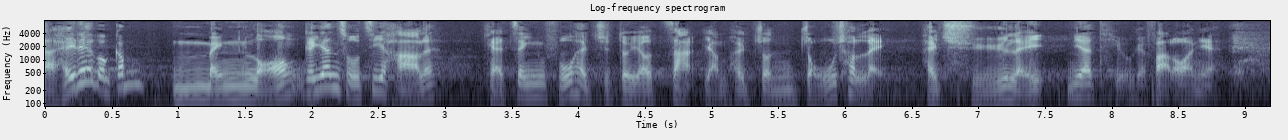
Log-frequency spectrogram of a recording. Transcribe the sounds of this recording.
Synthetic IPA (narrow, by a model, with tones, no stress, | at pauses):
naː˨˩ɦɐ˨˥jliː˥kɔː˧kɐ˨˥m | m̩˨˩mɪ˨˩ŋlɔː˨˥ŋkɛː˧jɐ˥nso˧wt͡siː˥haː˨lɛː˥ | kʰe˨˩jsɐ˨˩t̚t͡sɪ˧ŋfuː˨˥ɦɐ˨jt͡ʃyː˨t̪ɵ˧ɥjɐ˨˧wt͡sa̰ː˧k̚jɐ̰˨˩mhɵ˧t͡sɵ˧nt͡so˨˥wt͡ʃʰɵ˥t̚lḛ˨˩j | hɐ˨jt͡ʃʰyː˨˧le˨˧jniː˥jɐ˥t̪ʰḭː˨˩wkɛː˧fa̰ː˧t̚ʔɔ̰ː˧nkɛ˧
